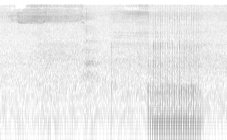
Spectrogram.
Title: Snoring Pug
